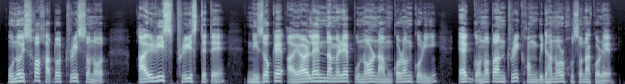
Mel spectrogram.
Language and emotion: Assamese, neutral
